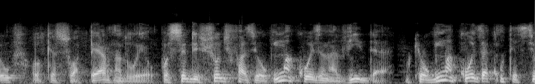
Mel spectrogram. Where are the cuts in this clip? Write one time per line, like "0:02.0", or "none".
0:01.5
